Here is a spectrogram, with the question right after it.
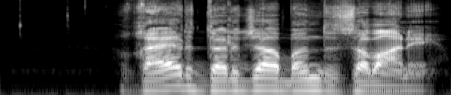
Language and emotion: Urdu, neutral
